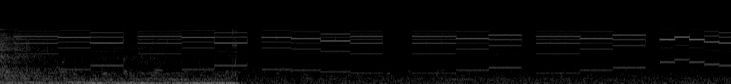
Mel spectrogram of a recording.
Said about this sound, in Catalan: Que t'has canviat el timbre del mòbil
